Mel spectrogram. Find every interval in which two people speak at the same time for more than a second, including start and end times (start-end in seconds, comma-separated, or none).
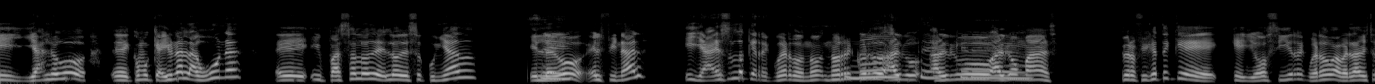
8.4-10.3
